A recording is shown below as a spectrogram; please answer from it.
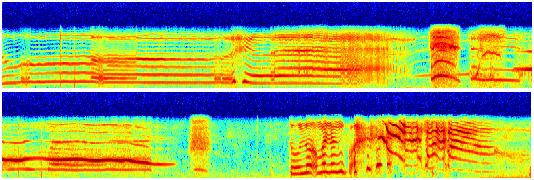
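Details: Infant crying: long, high, wavering wails broken by brief pauses and fussing sounds, with music and adult talk around.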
